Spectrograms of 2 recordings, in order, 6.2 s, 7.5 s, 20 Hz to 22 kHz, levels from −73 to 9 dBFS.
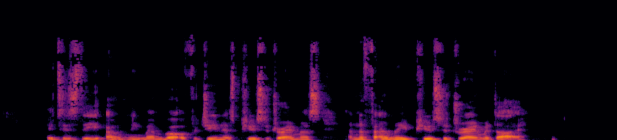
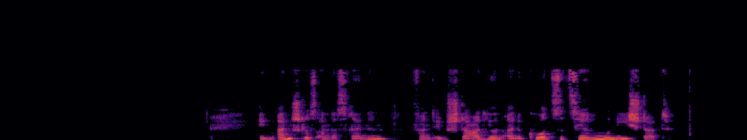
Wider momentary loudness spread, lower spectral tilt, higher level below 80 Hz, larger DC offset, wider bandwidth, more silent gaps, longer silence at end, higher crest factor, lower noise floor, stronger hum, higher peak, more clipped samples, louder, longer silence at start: second, 7 LU vs 16 LU; first, -5 dB/octave vs -2.5 dB/octave; first, -60 dBFS vs -80 dBFS; neither; first, 16.5 kHz vs 11.5 kHz; neither; first, 0.9 s vs 0.75 s; about the same, 18 dB vs 20 dB; second, -80 dBFS vs under -90 dBFS; neither; first, -6 dBFS vs -12 dBFS; neither; first, -22 LUFS vs -29 LUFS; second, 0.45 s vs 2.1 s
